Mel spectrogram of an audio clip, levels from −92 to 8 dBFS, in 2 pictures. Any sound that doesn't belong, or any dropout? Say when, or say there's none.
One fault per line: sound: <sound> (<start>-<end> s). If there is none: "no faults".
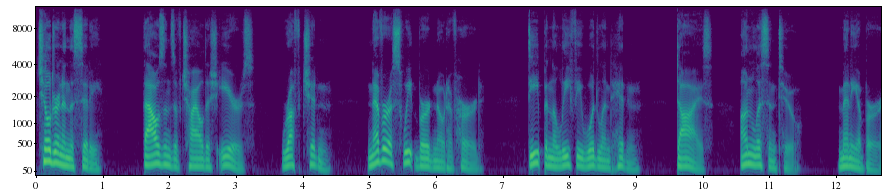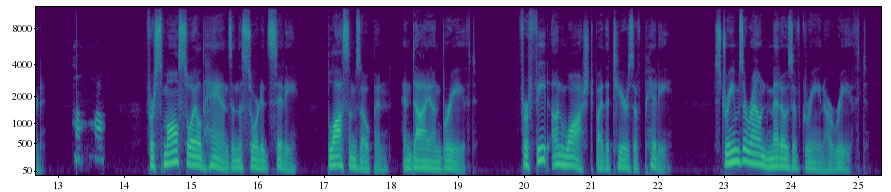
sound: laugh (13.2-13.7 s)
